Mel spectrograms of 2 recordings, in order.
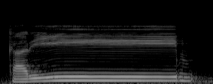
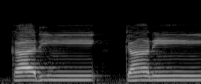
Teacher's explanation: Karim hati-hati panjangkan madnya, jangan sambil dengung, jangan sambil sengau, jangan sambil apalagi samar.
